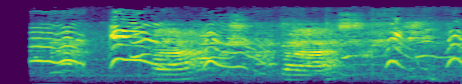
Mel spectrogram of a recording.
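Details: Nine-day-old Pomeranian puppies crying indoors: several high, arching whines overlap, rising then falling in quick succession, with a brief sharper squeal near the start and soft background music.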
